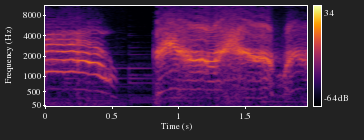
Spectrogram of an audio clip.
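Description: A young, large cat meows twice, a short falling cry followed after a brief pause by a longer, louder, drawn-out wail that tails off with a quick extra note.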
